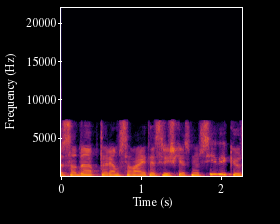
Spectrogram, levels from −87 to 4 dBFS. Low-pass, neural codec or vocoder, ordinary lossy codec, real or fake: 7.2 kHz; none; AAC, 48 kbps; real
